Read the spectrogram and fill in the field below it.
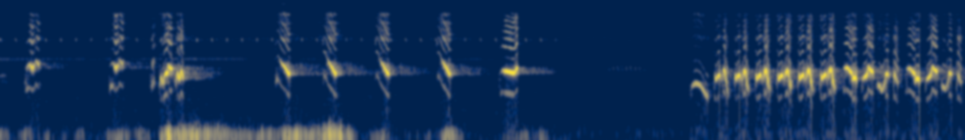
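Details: Sooty-headed bulbul calling rivals, played to lure wild bulbuls: scattered sharp downslurred whistles, then a quick even run of bubbly notes near the end, with faint low knocks early on.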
